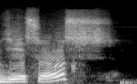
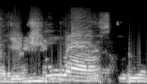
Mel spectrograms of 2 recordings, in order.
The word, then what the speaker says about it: Yeshua: Nah, problemnya, apakah Yod, Shin, Waw, Ayin ini bisa dibaca atau diucapkan Yesus? Tidak. Tidak, Pak. Tidak. Jelas tidak, nggak bisa. Karena Yod, Shin, Waw, Ayin itu bacanya, pronounce-nya, pengucapannya adalah Yeshua.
